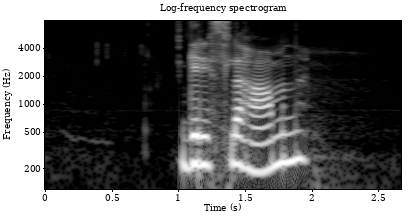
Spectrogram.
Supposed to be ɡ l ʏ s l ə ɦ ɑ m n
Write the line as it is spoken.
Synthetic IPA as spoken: ɡ ɾ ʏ s l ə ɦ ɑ m n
